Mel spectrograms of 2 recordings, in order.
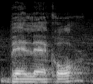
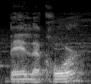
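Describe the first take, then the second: First: It is said with a French-sounding accent. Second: It is said with a French-sounding accent.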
